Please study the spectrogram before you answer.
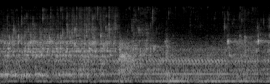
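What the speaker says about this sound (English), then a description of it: "Let's get some water in." Water runs steadily from a tap into a pot, about 1.5 liters, a continuous rushing pour close by with no voices.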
